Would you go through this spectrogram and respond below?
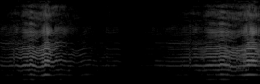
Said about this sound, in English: There was like a fly or a mosquito in my room that I think was put there by Donald Trump to make that night even worse for me.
